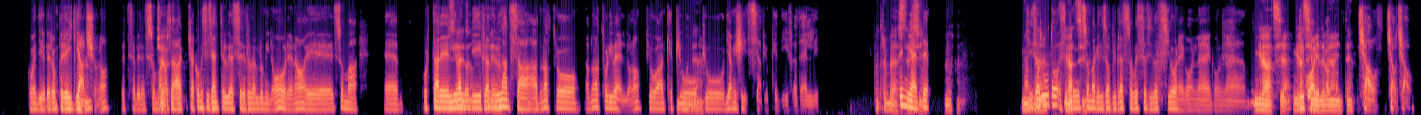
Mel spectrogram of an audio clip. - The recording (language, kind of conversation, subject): Italian, unstructured, Come si costruisce la fiducia in una relazione?
- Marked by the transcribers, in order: "cioè" said as "ceh"; tapping; other background noise; "proprio" said as "propio"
